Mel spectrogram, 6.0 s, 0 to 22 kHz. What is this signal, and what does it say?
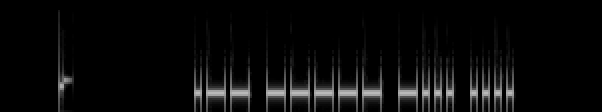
Morse code, heard as a keyed tone, about 20 wpm, 700 Hz. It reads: W0BH
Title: Call Signs - 20wpm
